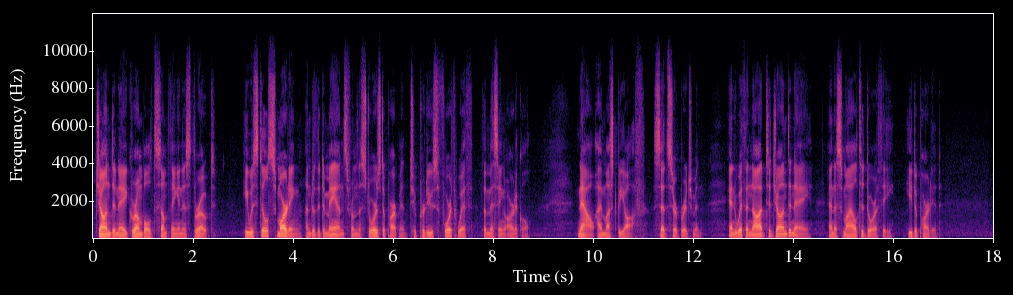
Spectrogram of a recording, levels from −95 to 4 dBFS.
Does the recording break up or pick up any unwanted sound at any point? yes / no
no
